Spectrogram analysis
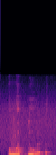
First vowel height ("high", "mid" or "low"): mid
